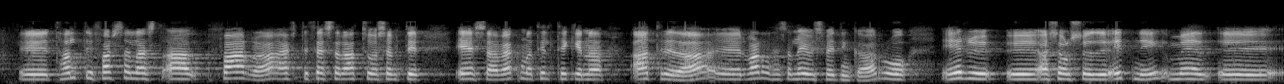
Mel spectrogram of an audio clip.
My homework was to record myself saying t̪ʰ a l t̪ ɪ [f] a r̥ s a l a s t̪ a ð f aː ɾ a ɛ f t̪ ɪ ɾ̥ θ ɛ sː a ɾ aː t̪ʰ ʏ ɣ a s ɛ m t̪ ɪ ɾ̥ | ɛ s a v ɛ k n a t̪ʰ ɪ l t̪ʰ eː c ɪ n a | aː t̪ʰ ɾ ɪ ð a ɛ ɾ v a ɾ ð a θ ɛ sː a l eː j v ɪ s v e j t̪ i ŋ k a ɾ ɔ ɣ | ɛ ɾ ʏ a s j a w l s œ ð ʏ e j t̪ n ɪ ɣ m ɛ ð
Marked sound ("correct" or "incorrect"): correct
